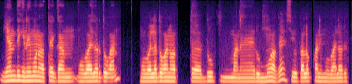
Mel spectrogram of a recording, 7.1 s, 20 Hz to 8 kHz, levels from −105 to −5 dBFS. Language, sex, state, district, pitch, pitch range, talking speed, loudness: Chakma, male, Tripura, Dhalai, 140 Hz, 135-145 Hz, 145 wpm, -16 LUFS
